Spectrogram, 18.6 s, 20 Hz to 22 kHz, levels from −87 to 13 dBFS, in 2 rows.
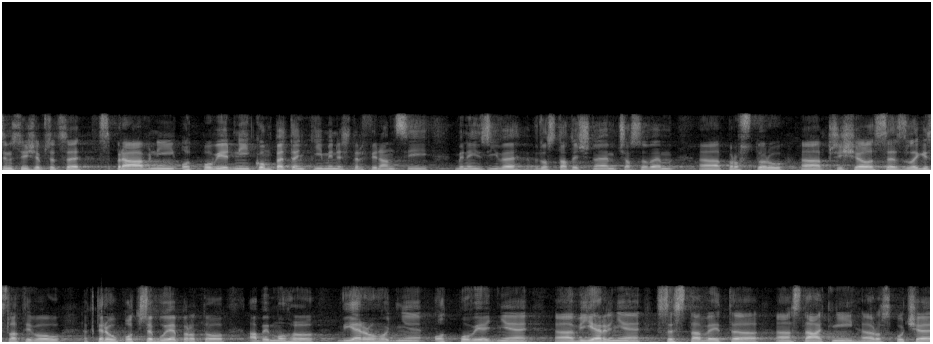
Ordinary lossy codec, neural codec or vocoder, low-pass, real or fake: AAC, 64 kbps; none; 7.2 kHz; real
